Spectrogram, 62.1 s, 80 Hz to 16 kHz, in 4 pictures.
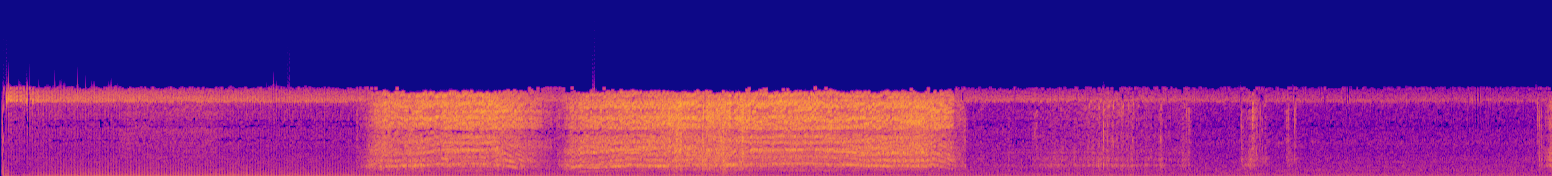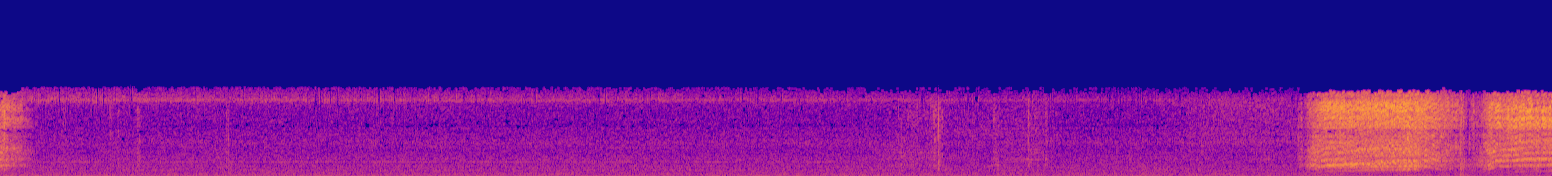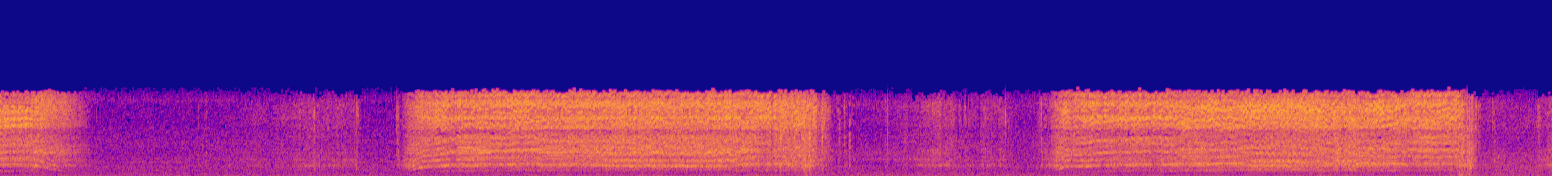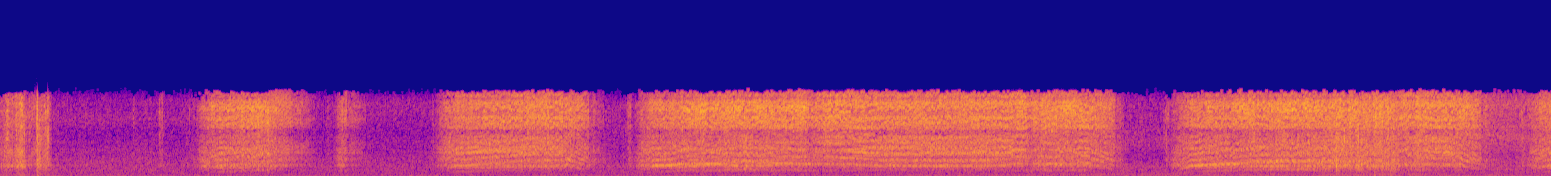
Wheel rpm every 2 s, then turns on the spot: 0, 20, 90, 150, 110, 10, 10, 0, 0, 0, 0, 0, 10, 0, 60, 80, 0, 60, 160, 100, 30, 150, 140, 10, 40, 60, 90, 160, 120, 110, 110.
10-12 46-48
